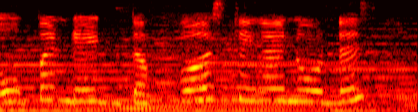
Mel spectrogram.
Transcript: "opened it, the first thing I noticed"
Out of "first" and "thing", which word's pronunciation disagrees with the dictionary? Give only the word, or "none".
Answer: thing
